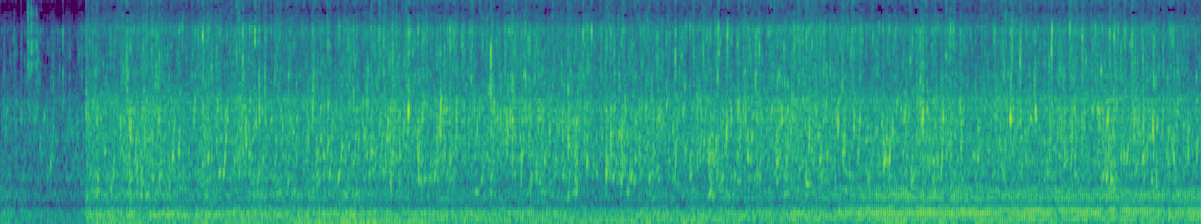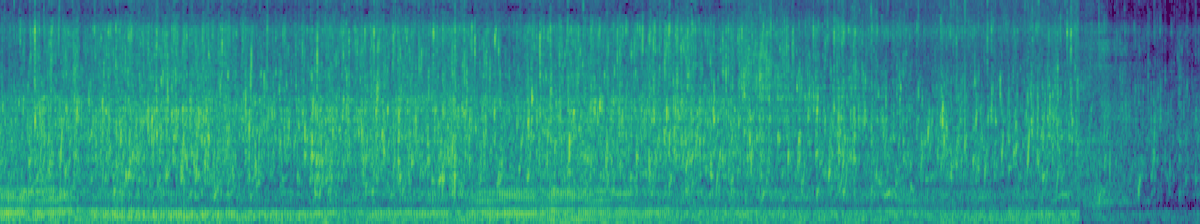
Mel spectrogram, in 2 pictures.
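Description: Fast-forwarded sound of a screwdriver undoing the screws on a plastic laptop bottom case, with handling of the case: a dense, continuous crackle of small clicks and scrapes. It starts and stops abruptly.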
